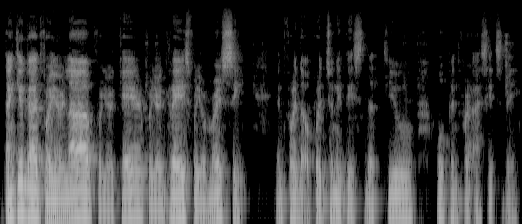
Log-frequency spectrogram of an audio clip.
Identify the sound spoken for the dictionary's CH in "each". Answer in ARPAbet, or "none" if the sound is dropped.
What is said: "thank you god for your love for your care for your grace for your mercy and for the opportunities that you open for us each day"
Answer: S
